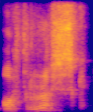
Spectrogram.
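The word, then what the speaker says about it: Auchroisk: And it's an Orthroisk, usually pronounced.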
